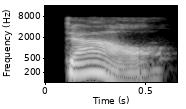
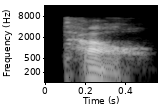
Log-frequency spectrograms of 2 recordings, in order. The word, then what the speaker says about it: 道: and credentials it's one of the reasons why da the central term is so often mispronounced with a t sound ta mispronounced not just by westerners but also by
